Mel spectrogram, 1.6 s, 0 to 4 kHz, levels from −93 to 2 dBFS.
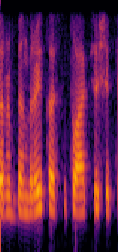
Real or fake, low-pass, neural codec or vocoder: real; 3.6 kHz; none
